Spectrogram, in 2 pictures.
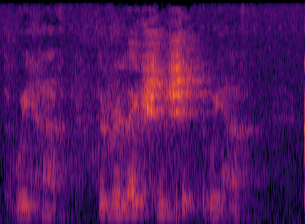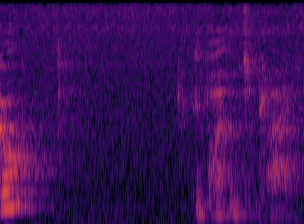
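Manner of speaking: hushed, low, gentle sending; tender Father. Acted. Father sending Jesus to invite the world, hushed and tender. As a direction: speak softly and low, leaving space.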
